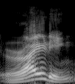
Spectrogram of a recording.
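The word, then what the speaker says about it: writing: রাইডিং helps your memory, বলছে কি রাইডিং মানে লেখা, এখানে আমেরিকান রুল অনুযায়ী উচ্চারণটা হবে ডা সাউন্ড হবে, টি সাউন্ড চেঞ্জেস টু ডা সাউন্ড হিয়ার। আর এখানে কি করতে হবে? রাইডিং বলতে হবে, রাইডিং আমেরিকান উচ্চারণ।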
